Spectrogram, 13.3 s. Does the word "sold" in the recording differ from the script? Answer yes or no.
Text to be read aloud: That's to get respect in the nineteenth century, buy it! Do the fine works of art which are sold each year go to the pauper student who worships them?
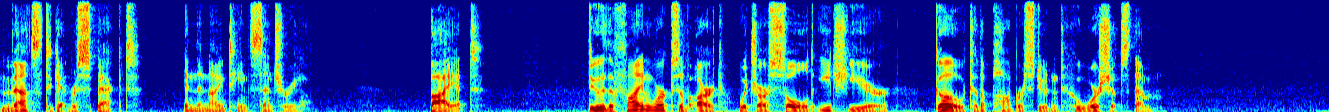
no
